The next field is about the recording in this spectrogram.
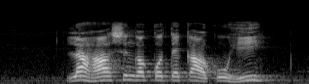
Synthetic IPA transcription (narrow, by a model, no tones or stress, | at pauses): laɦaʂiŋɡakɔtʼɛkakʼuɦi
